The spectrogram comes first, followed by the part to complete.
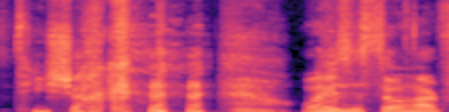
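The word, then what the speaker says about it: Taoiseach: Alex Shin Fain um if EU officials can pronounce t-shock why is it so hard for brexiteers on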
